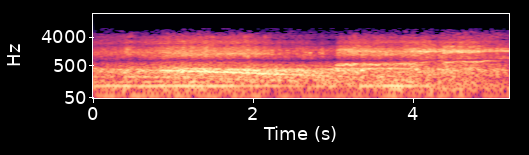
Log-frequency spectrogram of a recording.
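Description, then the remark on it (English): A car engine roars on a road, revving with a steady heavy rumble as its pitch climbs and shifts, continuous and loud throughout with no voices. “Get that car off the road!”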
